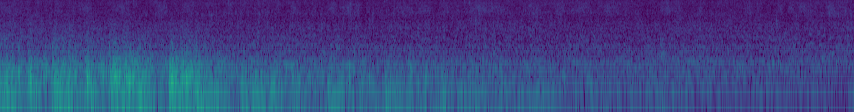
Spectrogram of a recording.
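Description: A thunderclap that starts suddenly and rumbles away over a few seconds, over a steady hiss of rain.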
